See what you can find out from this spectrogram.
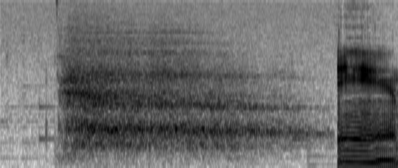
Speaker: But we can control our breathing. So, you just take deep, long breaths. (breathe in)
